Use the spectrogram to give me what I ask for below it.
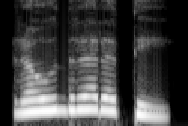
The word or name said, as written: ರೌದ್ರರತಿ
